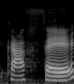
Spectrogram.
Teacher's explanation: como por exemplo o café no espanhol isso nunca pode ocorrer sempre pronunciamos a vocal e com esse som fechado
